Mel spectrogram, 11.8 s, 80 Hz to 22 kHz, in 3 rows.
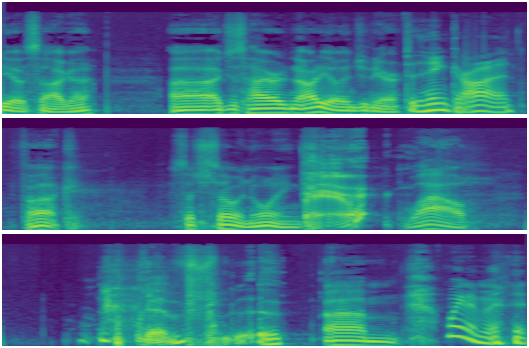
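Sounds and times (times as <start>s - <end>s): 
speech: 0.0s - 4.6s, 5.2s - 7.6s, 8.5s - 11.7s
long loud croaky burp: 6.2s - 7.1s, 9.1s - 10.0s.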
